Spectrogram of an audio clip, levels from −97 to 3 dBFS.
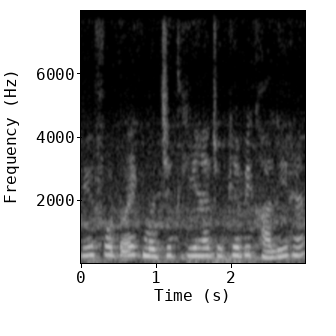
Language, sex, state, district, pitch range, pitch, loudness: Hindi, female, Uttar Pradesh, Ghazipur, 240-265 Hz, 250 Hz, -29 LUFS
